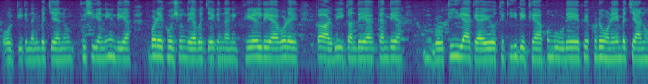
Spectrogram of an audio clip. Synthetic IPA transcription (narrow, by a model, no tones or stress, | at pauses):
oːɾkiːkənd̪aːnĩːbətːʃjãːnũːkʰʊʃiːaːnĩːɦʊ̃nd̪iːɛːbəɽeːkʰʊʃɦʊ̃nd̪eːɛːbətːʃeːkənd̪aːniːkʰeːld̪eːɛːbəɽeːkaːɾbiːkə̃nd̪eːɛːkɛ̃ːnd̪eːɛː | kiːlɛːkeaːeːʊt̪ʰːeːkiːd̪eːkʰejaːpəŋɡuːɽeːpʰɪɾkʰəɖoːɽ̃eːbətːʃjãːnũː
